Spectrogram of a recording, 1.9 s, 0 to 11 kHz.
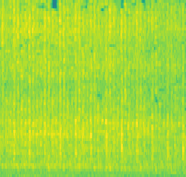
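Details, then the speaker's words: Mitsubishi Strada Triton diesel, around 2008, hard starting with white smoke: rough idle with rapid uneven tapping and chuffing over the clatter, heavy blow-by puffing and much smoke from the oil filler. "Nah jadi disini kita lihat untuk bagian pengisian oli itu keluar ya suara tepuk bobot dan asapnya banyak"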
